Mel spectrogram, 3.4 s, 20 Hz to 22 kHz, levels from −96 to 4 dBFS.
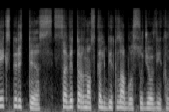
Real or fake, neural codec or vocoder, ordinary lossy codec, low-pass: fake; codec, 44.1 kHz, 7.8 kbps, DAC; Opus, 32 kbps; 14.4 kHz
